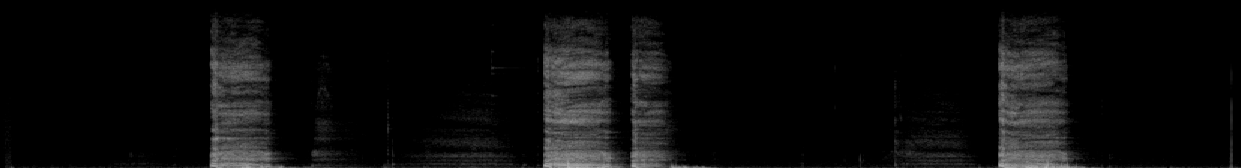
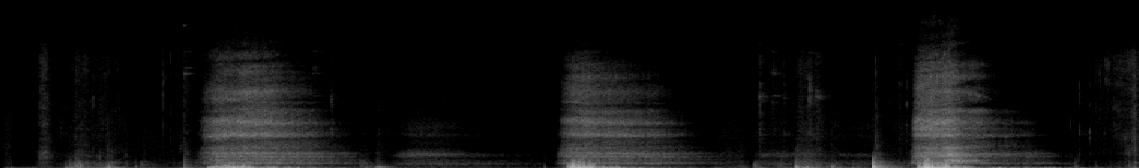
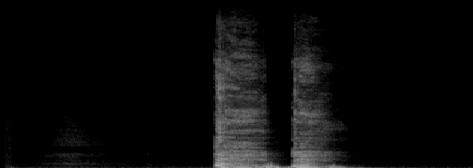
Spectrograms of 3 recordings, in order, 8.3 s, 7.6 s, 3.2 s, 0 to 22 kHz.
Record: {
  "three_cough_length": "8.3 s",
  "three_cough_amplitude": 6495,
  "three_cough_signal_mean_std_ratio": 0.36,
  "exhalation_length": "7.6 s",
  "exhalation_amplitude": 7264,
  "exhalation_signal_mean_std_ratio": 0.33,
  "cough_length": "3.2 s",
  "cough_amplitude": 5352,
  "cough_signal_mean_std_ratio": 0.38,
  "survey_phase": "beta (2021-08-13 to 2022-03-07)",
  "age": "18-44",
  "gender": "Female",
  "wearing_mask": "No",
  "symptom_cough_any": true,
  "symptom_new_continuous_cough": true,
  "symptom_runny_or_blocked_nose": true,
  "symptom_shortness_of_breath": true,
  "symptom_sore_throat": true,
  "symptom_fatigue": true,
  "symptom_fever_high_temperature": true,
  "symptom_change_to_sense_of_smell_or_taste": true,
  "symptom_onset": "5 days",
  "smoker_status": "Never smoked",
  "respiratory_condition_asthma": false,
  "respiratory_condition_other": false,
  "recruitment_source": "Test and Trace",
  "submission_delay": "2 days",
  "covid_test_result": "Positive",
  "covid_test_method": "RT-qPCR"
}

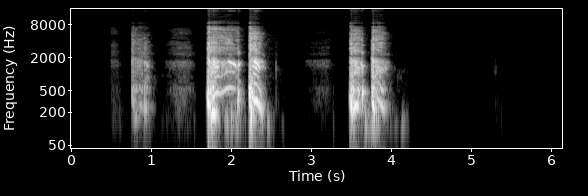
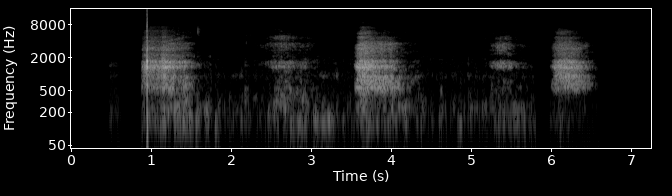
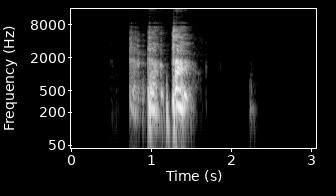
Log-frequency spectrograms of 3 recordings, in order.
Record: {
  "three_cough_length": "6.1 s",
  "three_cough_amplitude": 32767,
  "three_cough_signal_mean_std_ratio": 0.29,
  "exhalation_length": "7.3 s",
  "exhalation_amplitude": 1789,
  "exhalation_signal_mean_std_ratio": 0.36,
  "cough_length": "3.1 s",
  "cough_amplitude": 32767,
  "cough_signal_mean_std_ratio": 0.25,
  "survey_phase": "beta (2021-08-13 to 2022-03-07)",
  "age": "65+",
  "gender": "Male",
  "wearing_mask": "No",
  "symptom_none": true,
  "smoker_status": "Never smoked",
  "respiratory_condition_asthma": true,
  "respiratory_condition_other": false,
  "recruitment_source": "REACT",
  "submission_delay": "2 days",
  "covid_test_result": "Negative",
  "covid_test_method": "RT-qPCR",
  "influenza_a_test_result": "Negative",
  "influenza_b_test_result": "Negative"
}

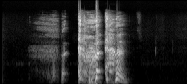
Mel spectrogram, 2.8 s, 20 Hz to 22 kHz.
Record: {
  "cough_length": "2.8 s",
  "cough_amplitude": 32768,
  "cough_signal_mean_std_ratio": 0.36,
  "survey_phase": "beta (2021-08-13 to 2022-03-07)",
  "age": "18-44",
  "gender": "Female",
  "wearing_mask": "No",
  "symptom_none": true,
  "smoker_status": "Current smoker (1 to 10 cigarettes per day)",
  "respiratory_condition_asthma": false,
  "respiratory_condition_other": false,
  "recruitment_source": "REACT",
  "submission_delay": "3 days",
  "covid_test_result": "Negative",
  "covid_test_method": "RT-qPCR",
  "influenza_a_test_result": "Negative",
  "influenza_b_test_result": "Negative"
}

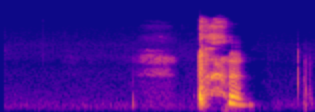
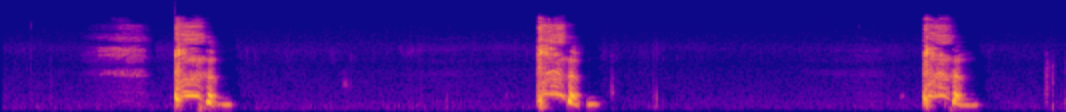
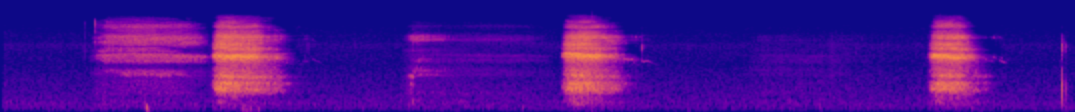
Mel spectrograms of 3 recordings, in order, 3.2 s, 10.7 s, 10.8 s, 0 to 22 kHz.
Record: {
  "cough_length": "3.2 s",
  "cough_amplitude": 28893,
  "cough_signal_mean_std_ratio": 0.25,
  "three_cough_length": "10.7 s",
  "three_cough_amplitude": 31152,
  "three_cough_signal_mean_std_ratio": 0.26,
  "exhalation_length": "10.8 s",
  "exhalation_amplitude": 11449,
  "exhalation_signal_mean_std_ratio": 0.33,
  "survey_phase": "beta (2021-08-13 to 2022-03-07)",
  "age": "45-64",
  "gender": "Female",
  "wearing_mask": "No",
  "symptom_change_to_sense_of_smell_or_taste": true,
  "symptom_loss_of_taste": true,
  "smoker_status": "Ex-smoker",
  "respiratory_condition_asthma": false,
  "respiratory_condition_other": false,
  "recruitment_source": "REACT",
  "submission_delay": "2 days",
  "covid_test_result": "Negative",
  "covid_test_method": "RT-qPCR"
}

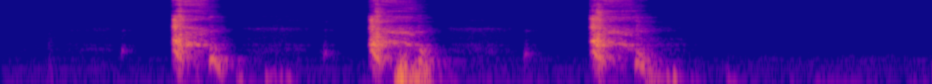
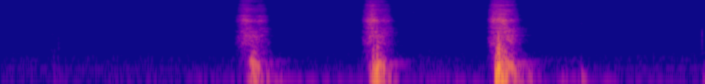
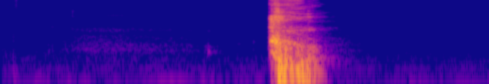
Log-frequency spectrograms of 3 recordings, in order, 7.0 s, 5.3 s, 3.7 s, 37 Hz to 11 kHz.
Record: {
  "three_cough_length": "7.0 s",
  "three_cough_amplitude": 17698,
  "three_cough_signal_mean_std_ratio": 0.27,
  "exhalation_length": "5.3 s",
  "exhalation_amplitude": 18086,
  "exhalation_signal_mean_std_ratio": 0.19,
  "cough_length": "3.7 s",
  "cough_amplitude": 32768,
  "cough_signal_mean_std_ratio": 0.21,
  "survey_phase": "beta (2021-08-13 to 2022-03-07)",
  "age": "45-64",
  "gender": "Male",
  "wearing_mask": "No",
  "symptom_cough_any": true,
  "symptom_runny_or_blocked_nose": true,
  "symptom_change_to_sense_of_smell_or_taste": true,
  "symptom_loss_of_taste": true,
  "smoker_status": "Ex-smoker",
  "respiratory_condition_asthma": false,
  "respiratory_condition_other": false,
  "recruitment_source": "Test and Trace",
  "submission_delay": "2 days",
  "covid_test_result": "Positive",
  "covid_test_method": "RT-qPCR",
  "covid_ct_value": 15.8,
  "covid_ct_gene": "ORF1ab gene",
  "covid_ct_mean": 16.2,
  "covid_viral_load": "4800000 copies/ml",
  "covid_viral_load_category": "High viral load (>1M copies/ml)"
}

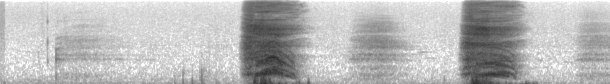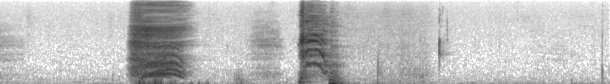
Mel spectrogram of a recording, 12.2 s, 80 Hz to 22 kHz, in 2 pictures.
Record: {
  "exhalation_length": "12.2 s",
  "exhalation_amplitude": 3152,
  "exhalation_signal_mean_std_ratio": 0.33,
  "survey_phase": "alpha (2021-03-01 to 2021-08-12)",
  "age": "65+",
  "gender": "Male",
  "wearing_mask": "No",
  "symptom_none": true,
  "smoker_status": "Ex-smoker",
  "respiratory_condition_asthma": false,
  "respiratory_condition_other": false,
  "recruitment_source": "REACT",
  "submission_delay": "2 days",
  "covid_test_result": "Negative",
  "covid_test_method": "RT-qPCR"
}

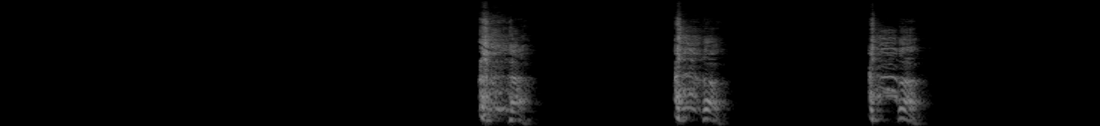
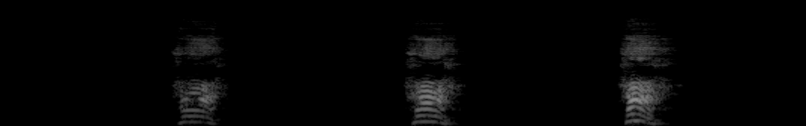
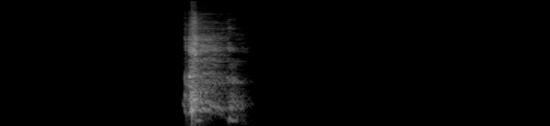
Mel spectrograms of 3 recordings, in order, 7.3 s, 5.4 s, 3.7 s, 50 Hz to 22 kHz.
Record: {
  "three_cough_length": "7.3 s",
  "three_cough_amplitude": 3421,
  "three_cough_signal_mean_std_ratio": 0.26,
  "exhalation_length": "5.4 s",
  "exhalation_amplitude": 1021,
  "exhalation_signal_mean_std_ratio": 0.26,
  "cough_length": "3.7 s",
  "cough_amplitude": 4494,
  "cough_signal_mean_std_ratio": 0.18,
  "survey_phase": "beta (2021-08-13 to 2022-03-07)",
  "age": "65+",
  "gender": "Male",
  "wearing_mask": "No",
  "symptom_none": true,
  "smoker_status": "Never smoked",
  "respiratory_condition_asthma": false,
  "respiratory_condition_other": false,
  "recruitment_source": "REACT",
  "submission_delay": "2 days",
  "covid_test_result": "Negative",
  "covid_test_method": "RT-qPCR"
}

